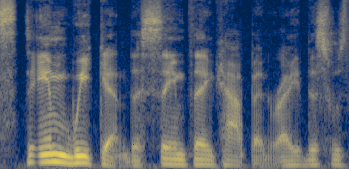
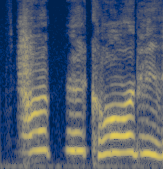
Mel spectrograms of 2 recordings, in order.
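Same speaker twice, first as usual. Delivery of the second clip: put-on much higher, louder little-kid protest; angry kid; 6 dB louder than usual. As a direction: squeal it like a furious four-year-old. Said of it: "being like".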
